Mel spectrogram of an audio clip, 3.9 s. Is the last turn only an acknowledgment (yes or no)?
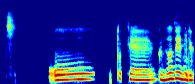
yes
